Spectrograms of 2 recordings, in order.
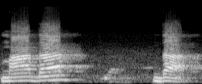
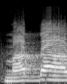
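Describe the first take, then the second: First: The two d sounds are separated by a vowel. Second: The two d sounds merge into one doubled d. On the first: This is the original underlying form. "আসল" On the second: This is the form actually used. "মাদ্দা শব্দটার"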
